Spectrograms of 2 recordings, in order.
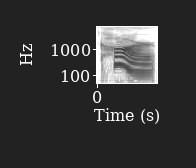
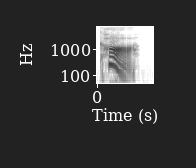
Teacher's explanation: Americans say car with a strong R, and British people say car. · Americans pronounce the R in words like car and water. British people often don't. So Americans say car with a strong R, and British people say caw. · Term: the R sound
